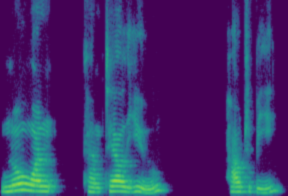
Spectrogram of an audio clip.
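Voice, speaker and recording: A woman's voice: mid-range voice, very slow, warm tone. A woman speaking English as a second language, talking to camera in an unscripted self-help video, hesitant with many fillers and restarts. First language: not English. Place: indoors, seated. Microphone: webcam or computer mic.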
